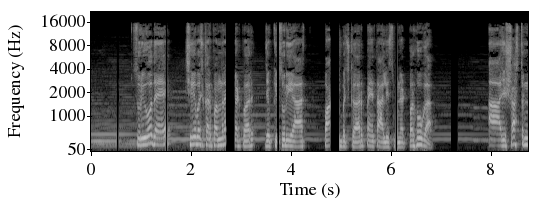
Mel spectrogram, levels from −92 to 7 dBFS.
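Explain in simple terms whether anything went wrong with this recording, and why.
Something did go wrong: the audio has seven dropouts, each a block of digital silence where the sound cuts out and back with no fade. The short ones, about 46 ms, land at 0.51, 1.49, 3.72 and 6.08 s. Longer holes sit at 2.69 s and 4.78 s (about 186 ms each) and 7.20 s (about 139 ms). The short gaps fit a 2048-sample buffer that wasn't filled in time.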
